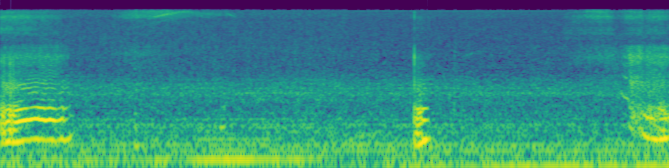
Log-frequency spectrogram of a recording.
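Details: Snoring from a sleeping calico cat that the owner says snores louder than a human: low rumbling breaths with a few higher tonal snorts at the start, middle and end, over a steady low room hum.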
